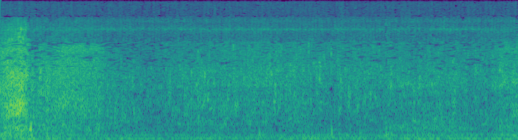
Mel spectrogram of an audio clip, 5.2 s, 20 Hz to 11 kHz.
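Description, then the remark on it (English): A boat sits out on the water, a steady low rumble and wash of water noise running throughout, with a brief sharp knock right at the start. No one speaks. “Hey, it's 11 and I have to pilot this boat back to harbor.”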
